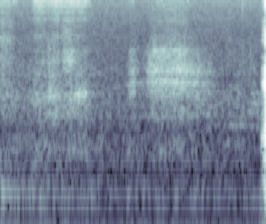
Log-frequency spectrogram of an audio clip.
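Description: Faint rustling and shuffling of a seated audience settling back into their chairs, in two soft patches.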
